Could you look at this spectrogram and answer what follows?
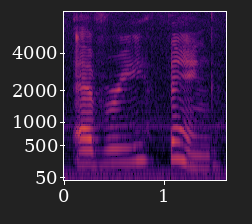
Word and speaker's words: everything: I have 2 E's, 1 Y, and an I. This second E is silent, so I crossed it out, and I'm going to get 3 sounds, so 3 syllables.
